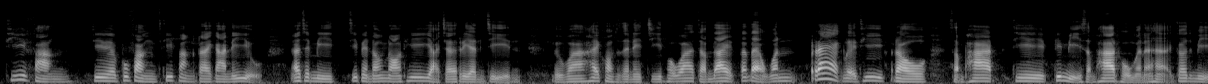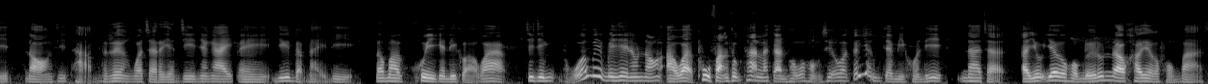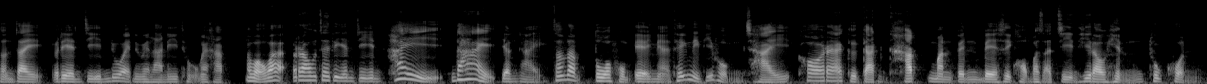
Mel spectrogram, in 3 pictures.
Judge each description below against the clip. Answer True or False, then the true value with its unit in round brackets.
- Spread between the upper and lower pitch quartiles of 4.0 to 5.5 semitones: True (4.5 semitones)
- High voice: False (135 Hz)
